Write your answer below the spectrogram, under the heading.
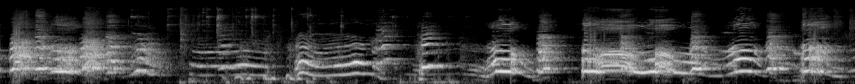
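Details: Four pet dogs howl together in a neighbourhood as a fire truck passes, answering the sirens; overlapping wavering, rising and falling wails, some voices sliding up in arcs, with brief gaps and a few sharper yelps mixed in.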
